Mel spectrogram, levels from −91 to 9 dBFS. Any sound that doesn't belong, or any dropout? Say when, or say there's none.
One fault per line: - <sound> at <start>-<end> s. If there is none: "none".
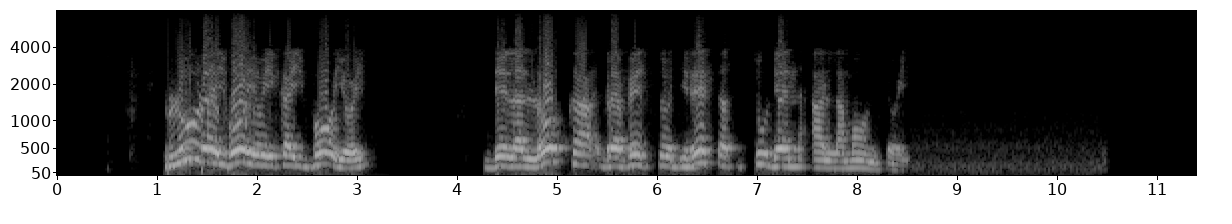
none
